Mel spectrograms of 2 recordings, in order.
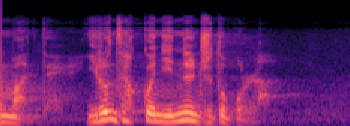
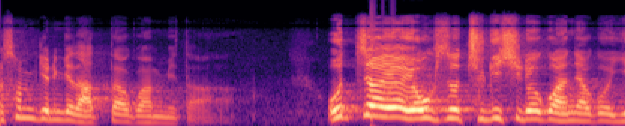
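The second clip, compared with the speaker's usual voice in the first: louder, higher pleading complaint to God; Moses complaining; 4 semitones higher, 7 dB louder than usual. Retold or imitated. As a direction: press the grievance hard, slowing on the heavy parts. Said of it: "불평하지 않았을까요?".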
